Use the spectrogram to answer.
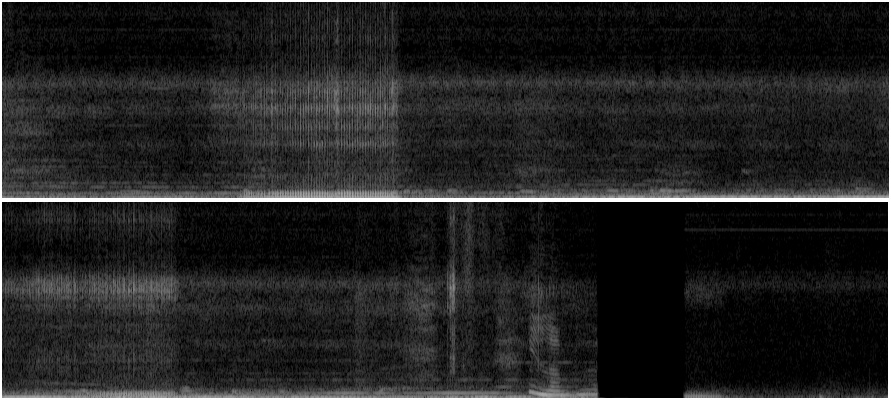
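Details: Bully dog snoring: loud, rattling, low snores in rough bursts, with a steady background hum and faint music; ordinary snoring.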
